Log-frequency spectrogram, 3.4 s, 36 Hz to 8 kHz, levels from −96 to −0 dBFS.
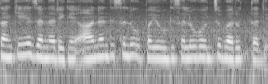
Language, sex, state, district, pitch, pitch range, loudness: Kannada, female, Karnataka, Dakshina Kannada, 195 Hz, 190-220 Hz, -16 LUFS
